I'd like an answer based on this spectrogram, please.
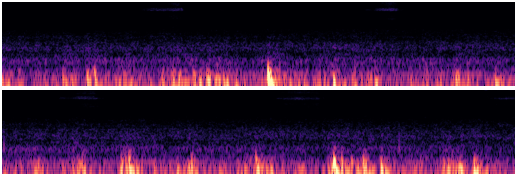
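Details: Sleeping Siamese cat snoring: soft, airy breaths recur roughly every two seconds over a low, steady rumble. The whole recording stays faint and quiet.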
